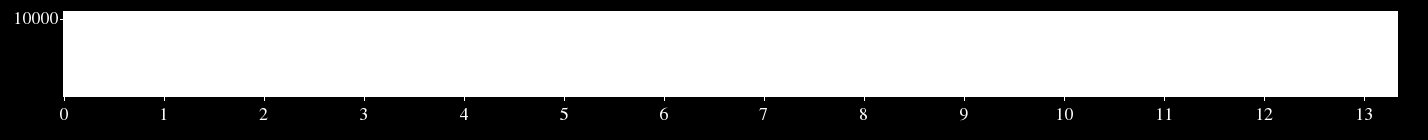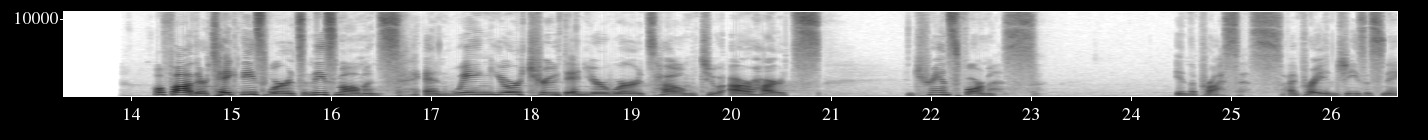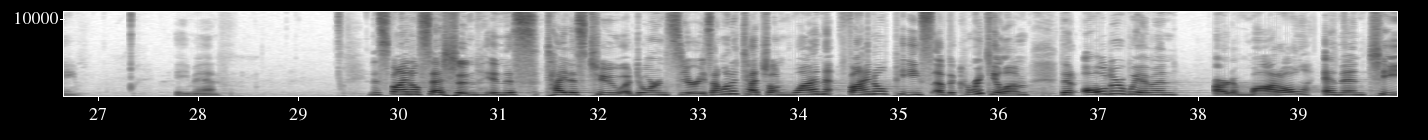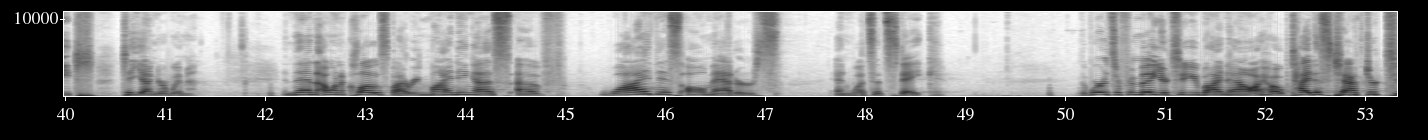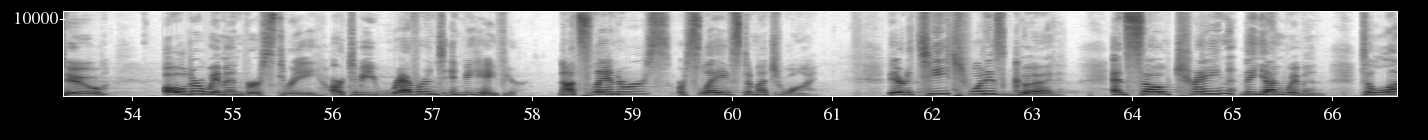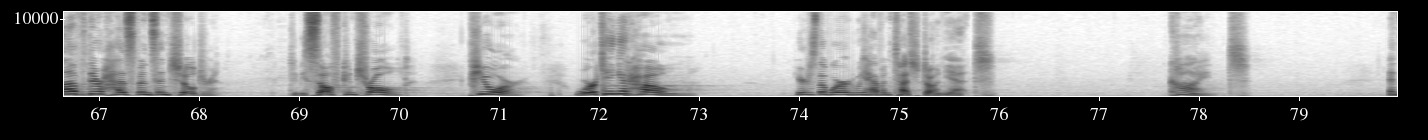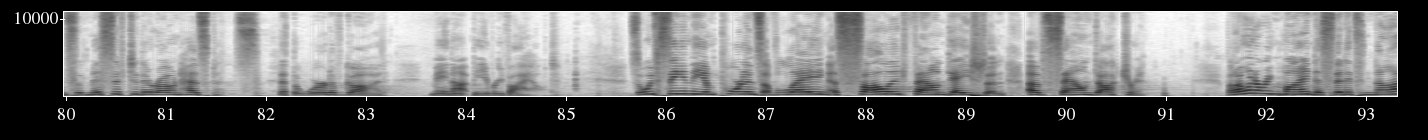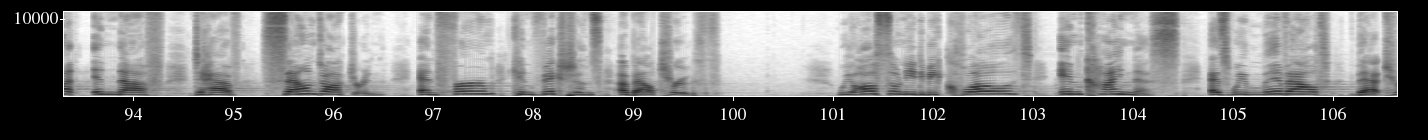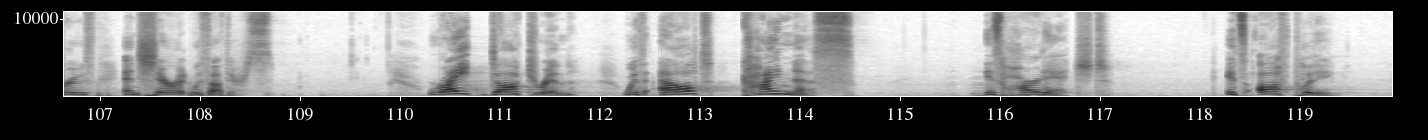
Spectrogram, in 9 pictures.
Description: She also wraps up the conference by discussing what is at stake if we don’t practice Titus 2 life-to-life discipleship.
